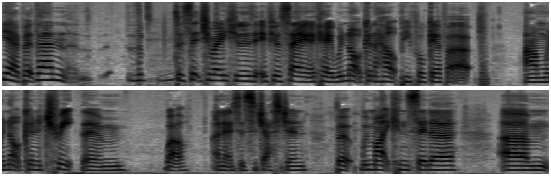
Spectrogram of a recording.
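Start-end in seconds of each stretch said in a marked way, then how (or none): none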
